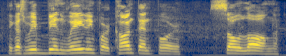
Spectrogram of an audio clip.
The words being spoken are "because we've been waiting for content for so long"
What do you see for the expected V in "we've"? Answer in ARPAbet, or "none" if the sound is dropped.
V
